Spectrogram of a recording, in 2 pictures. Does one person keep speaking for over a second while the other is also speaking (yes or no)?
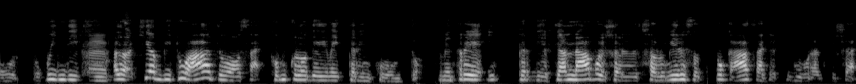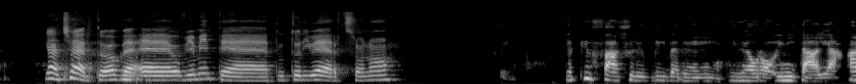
no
